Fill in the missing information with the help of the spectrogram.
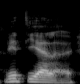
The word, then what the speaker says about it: Vitiello: Vitiello.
